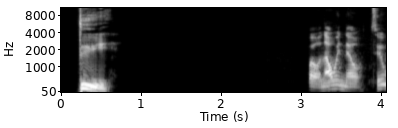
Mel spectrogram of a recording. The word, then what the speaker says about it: Ты: Ты. Ты.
